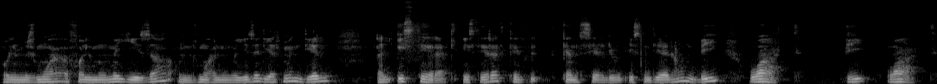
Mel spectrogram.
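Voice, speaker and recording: Slow, repetitive Moroccan man teaching. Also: on the low side, warm tone, husky. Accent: Moroccan Arabic. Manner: repeats each term slowly, asks rhetorical questions. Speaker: chemistry teacher. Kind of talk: classroom lesson explaining notation.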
